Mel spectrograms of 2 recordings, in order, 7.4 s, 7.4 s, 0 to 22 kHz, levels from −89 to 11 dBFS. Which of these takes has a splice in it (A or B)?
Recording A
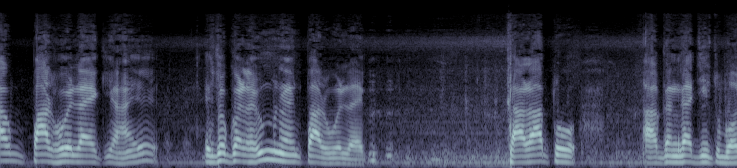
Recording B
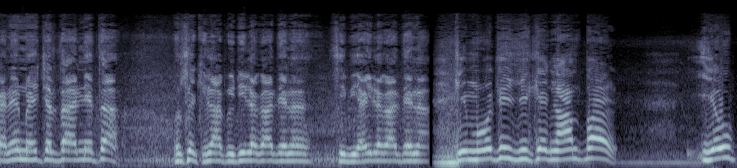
B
